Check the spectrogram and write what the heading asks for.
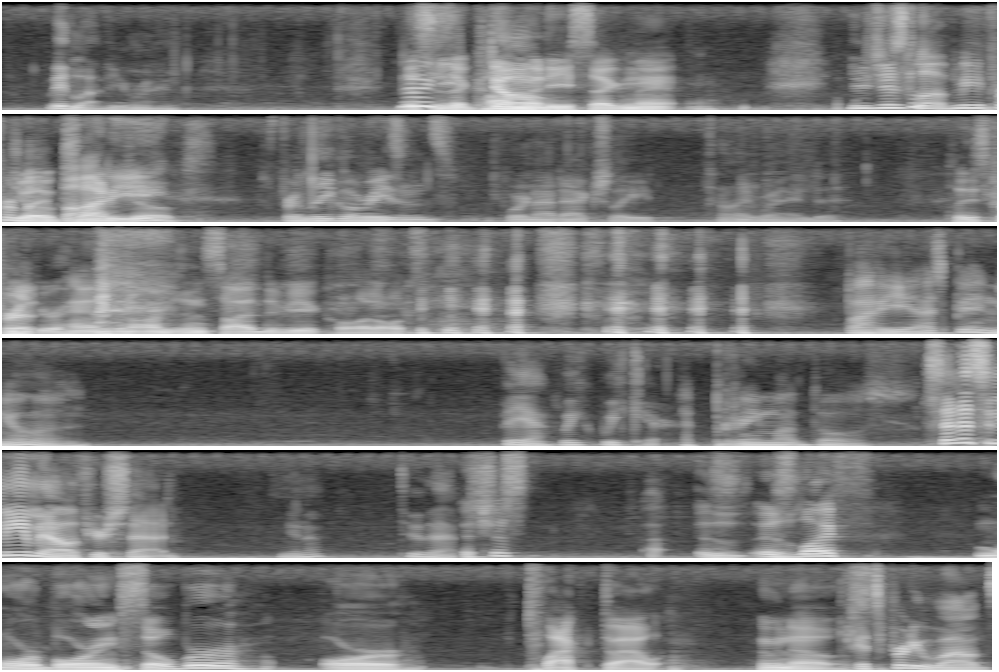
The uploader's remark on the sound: We outside on this one and a storm’s a brewin’.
